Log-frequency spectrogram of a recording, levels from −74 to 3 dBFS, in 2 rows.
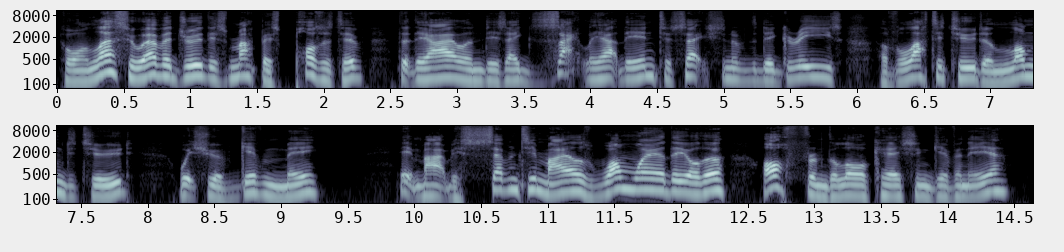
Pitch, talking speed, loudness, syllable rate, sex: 140 Hz, 180 wpm, -22 LUFS, 5.7 syllables/s, male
